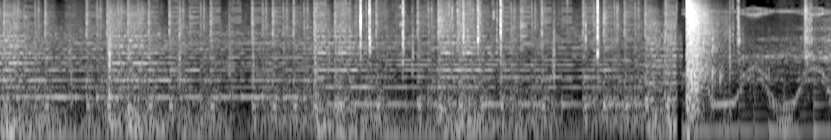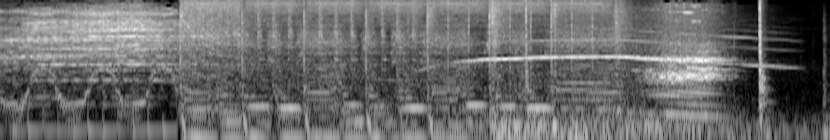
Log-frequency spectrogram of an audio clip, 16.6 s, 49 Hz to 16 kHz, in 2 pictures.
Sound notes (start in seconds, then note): 6.8 Gun shot; 12.8 Siren; 14.8 Car halts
